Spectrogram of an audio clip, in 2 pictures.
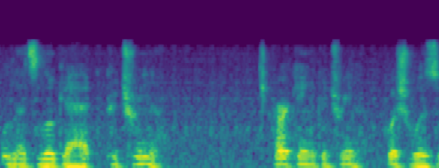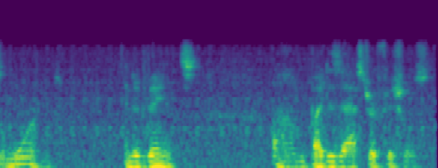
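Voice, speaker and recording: A quiet man's voice at medium pitch, fairly slow, with ordinary pitch variation, long, frequent pauses and noticeable background noise. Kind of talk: political video response to camera.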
